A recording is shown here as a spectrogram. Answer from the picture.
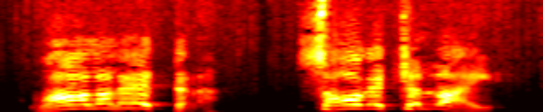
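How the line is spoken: Sudden shout, changed tone. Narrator (Italian): all'improvviso, cambiando aria e tono, gli gridò

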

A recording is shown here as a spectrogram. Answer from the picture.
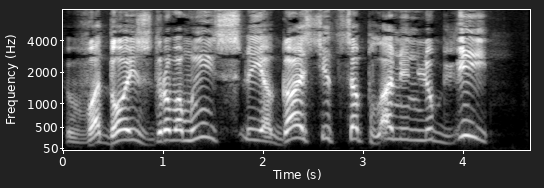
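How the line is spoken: Wild roar. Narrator (Russian): Принц дико взревел

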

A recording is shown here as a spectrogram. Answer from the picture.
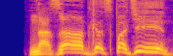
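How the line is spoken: Shouted warning. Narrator (Russian): закричал Гуга

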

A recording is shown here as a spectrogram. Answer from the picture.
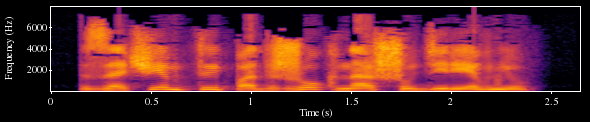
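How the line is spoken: Plain. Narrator (Russian): спросил второй

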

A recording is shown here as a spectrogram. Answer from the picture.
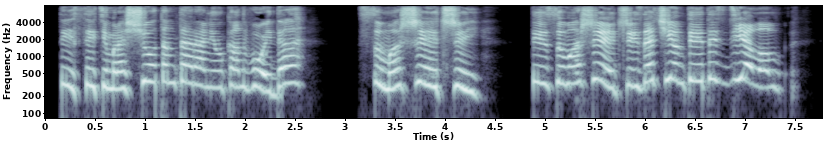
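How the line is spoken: Breathless shout. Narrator (Russian): Задыхаясь, выкрикнула Виктория

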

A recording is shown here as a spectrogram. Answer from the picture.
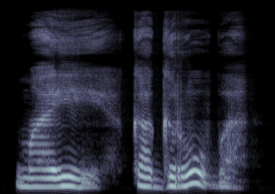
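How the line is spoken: Drawling with a smile. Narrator (Russian): протянул Алан, одновременно улыбаясь

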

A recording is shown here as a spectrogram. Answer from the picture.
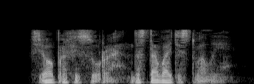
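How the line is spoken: Quiet. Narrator (Russian): негромко проговорил он

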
